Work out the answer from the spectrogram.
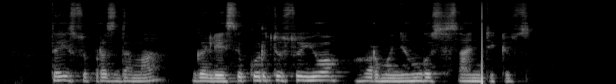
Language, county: Lithuanian, Telšiai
